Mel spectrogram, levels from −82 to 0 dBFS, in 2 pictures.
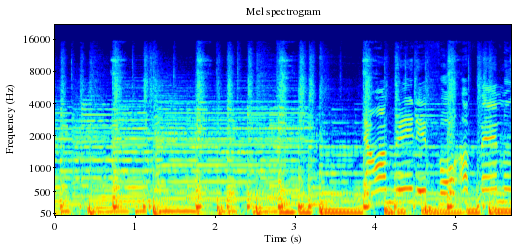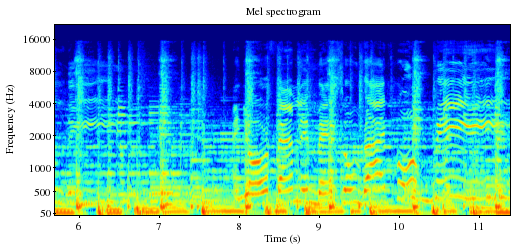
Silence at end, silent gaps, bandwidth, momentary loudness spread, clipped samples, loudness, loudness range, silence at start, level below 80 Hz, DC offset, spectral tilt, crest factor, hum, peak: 0 s; none; 15.5 kHz; 4 LU; under 0.1%; -20 LUFS; 1 LU; 0 s; -24 dBFS; under 0.1%; -6 dB/octave; 16 dB; none; -4 dBFS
